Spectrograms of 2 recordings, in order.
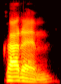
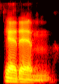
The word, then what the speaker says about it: karem: Karem, transliteration karem, English translation vineyard. In Lebanese, we say karem. In Hebrew, it's kerem. So I've chosen the Lebanese pronunciation for this word.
